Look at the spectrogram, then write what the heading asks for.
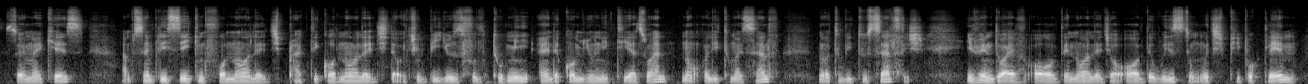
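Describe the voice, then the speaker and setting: A man speaking in English, his first language being Kikongo, delivers a meandering motivational talk. His voice is very low and full of vocal fry. It has a husky, rough grain. He keeps circling back to the same phrases. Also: flat delivery, a little fast, darkish tone. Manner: calls out to listeners like a presenter. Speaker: author and speaker. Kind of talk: motivational monologue.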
